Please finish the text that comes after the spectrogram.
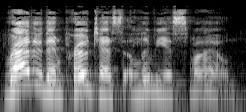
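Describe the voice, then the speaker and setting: A woman reading a children's novel aloud as an expressive storyteller. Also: on the high side, normal speed, creaky. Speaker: reader.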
